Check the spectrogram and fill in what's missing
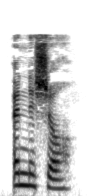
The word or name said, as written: initial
